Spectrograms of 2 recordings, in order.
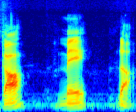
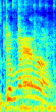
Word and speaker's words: Gamera: But it is pronounced, just for your information, Ga-me-da. Gameda.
